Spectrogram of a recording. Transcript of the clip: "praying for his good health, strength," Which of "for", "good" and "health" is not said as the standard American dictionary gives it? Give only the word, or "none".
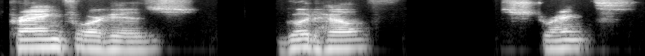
none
